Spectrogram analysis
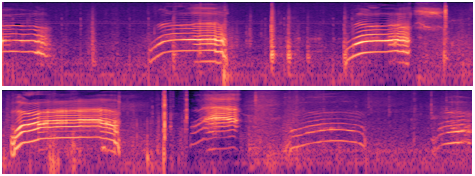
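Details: Female domestic cat in labour with her first litter, indoors in a room she refused to leave. She gives long drawn-out yowling meows that rise then fall, about seven across fourteen seconds, with people speaking quietly between cries.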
